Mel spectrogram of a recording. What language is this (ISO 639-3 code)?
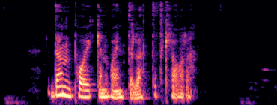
swe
